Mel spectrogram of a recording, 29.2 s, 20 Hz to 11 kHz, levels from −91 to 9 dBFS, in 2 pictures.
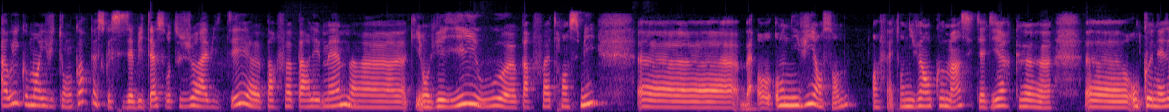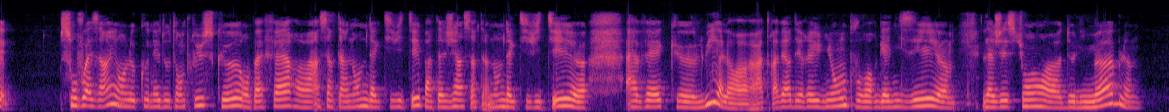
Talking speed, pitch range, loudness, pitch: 165 wpm, 175-210 Hz, -21 LUFS, 185 Hz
